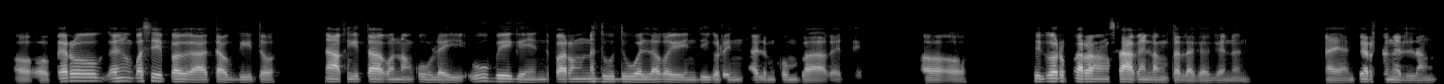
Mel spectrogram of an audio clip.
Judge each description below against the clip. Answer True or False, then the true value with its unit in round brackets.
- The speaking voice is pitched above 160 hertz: False (115 Hz)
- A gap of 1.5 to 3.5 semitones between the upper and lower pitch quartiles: True (3.1 semitones)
